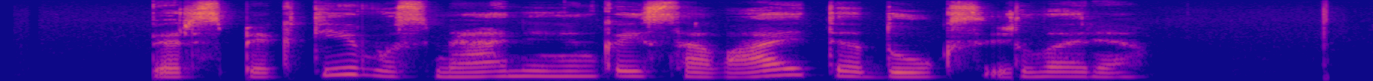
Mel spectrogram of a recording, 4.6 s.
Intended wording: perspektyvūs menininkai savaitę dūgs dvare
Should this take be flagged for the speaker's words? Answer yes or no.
no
